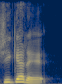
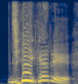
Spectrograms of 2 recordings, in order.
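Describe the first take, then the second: First: Said in the usual way. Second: Much louder and higher, excited; loud, high, hammered-home question; insistent shout. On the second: Real, not acted. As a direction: shout it to make sure the joke lands. Repeats question to push pun.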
